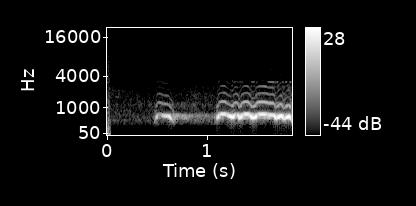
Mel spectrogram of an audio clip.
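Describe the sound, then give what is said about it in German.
An owl hoots twice: a short low note, a brief pause, then a longer wavering hoot. The calls are fairly loud, tonal and alone, with no voices. “Eulen sind ja in der Antike eher geachtet worden.”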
